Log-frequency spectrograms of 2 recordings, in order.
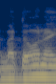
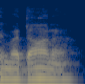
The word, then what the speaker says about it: Madonna: is a graduate of Madonna University in Michigan and I should say "Madonna" we say "Madonna" Ojibwe pronunciation and holds a Bachelor of Arts and Master of Arts in US history.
